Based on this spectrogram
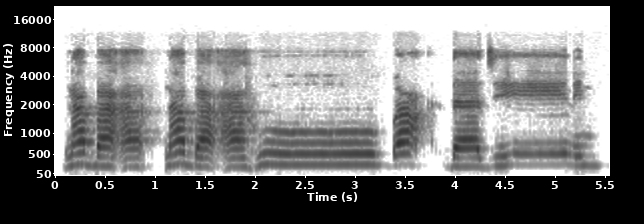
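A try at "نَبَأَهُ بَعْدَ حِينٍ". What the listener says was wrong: Nggak ada titiknya. Hinin.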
